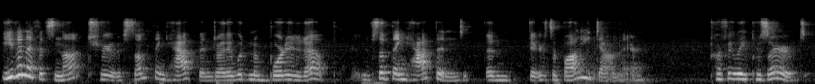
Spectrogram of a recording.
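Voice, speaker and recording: A woman's voice: medium pitch, animated, normal speed, lightly acted, poor audio. A woman acting an earnest, stubborn teenage girl in a screenplay table read. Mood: earnest, insistent. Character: teenage girl Lily, stubborn, curious, dreamy.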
